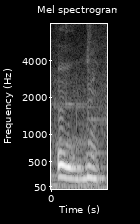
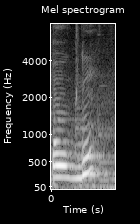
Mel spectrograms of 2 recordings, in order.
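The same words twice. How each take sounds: First: Both syllables are on a low tone. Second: The tone goes from mid to high. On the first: "Do, Do"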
